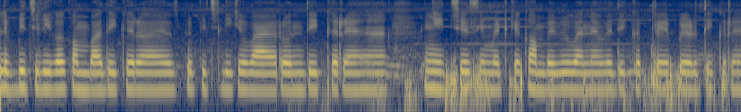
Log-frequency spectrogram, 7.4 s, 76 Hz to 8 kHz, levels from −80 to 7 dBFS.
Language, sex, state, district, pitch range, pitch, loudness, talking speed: Hindi, female, Chhattisgarh, Bilaspur, 195-205 Hz, 200 Hz, -17 LUFS, 225 wpm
